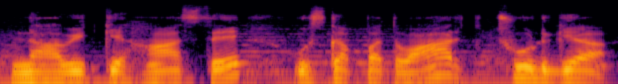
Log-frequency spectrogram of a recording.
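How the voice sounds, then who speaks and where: A man narrating a children's moral story in a measured, deliberate storytelling manner. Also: mid-range voice, faint music behind.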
